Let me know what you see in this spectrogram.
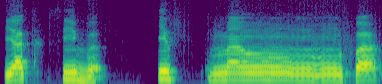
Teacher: tanwin tak selari bertemu dengan fa, ikhfa hakiki dengan dua harakat. · sib ini kena lantun sebab ini qalqalah sughra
